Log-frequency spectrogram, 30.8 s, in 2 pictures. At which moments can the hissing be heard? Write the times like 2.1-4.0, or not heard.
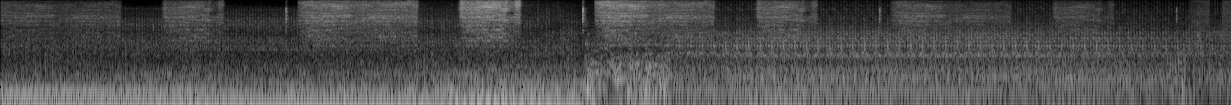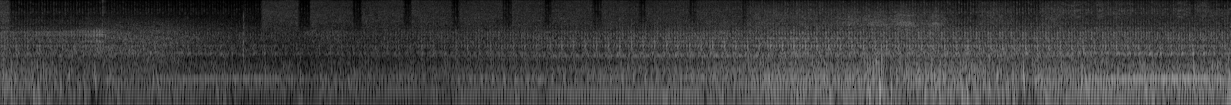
0.0-30.7.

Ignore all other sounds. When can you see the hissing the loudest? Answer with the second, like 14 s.
6 s.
